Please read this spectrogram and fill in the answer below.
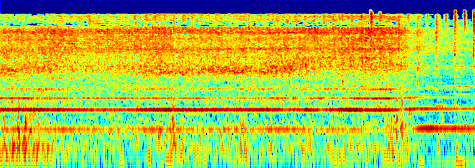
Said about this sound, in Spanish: Es el de la motosierra que utilizan los bomberos, en este caso los de Burgos, para cortar esas grandes ramas que penden de los árboles porque son partidas literalmente por la fuerza del viento.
